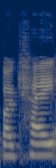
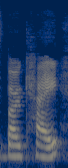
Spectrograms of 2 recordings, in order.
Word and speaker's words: bokeh: bouquet technique um so it's pronounced a little bit differently in different places some call it boka some call it bouquet I believe from reference the correct term is bouquet and that's that photography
